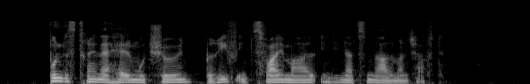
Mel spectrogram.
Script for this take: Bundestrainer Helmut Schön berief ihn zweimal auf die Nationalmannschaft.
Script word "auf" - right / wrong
wrong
